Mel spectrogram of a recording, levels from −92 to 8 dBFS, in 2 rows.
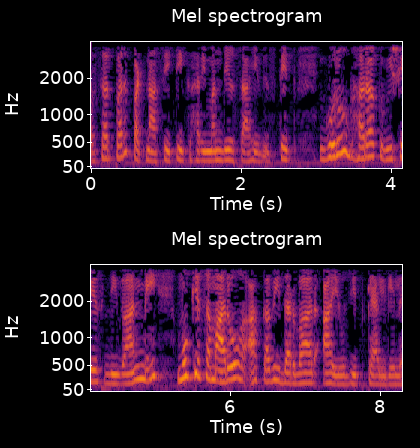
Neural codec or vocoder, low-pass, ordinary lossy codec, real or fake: none; 3.6 kHz; none; real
